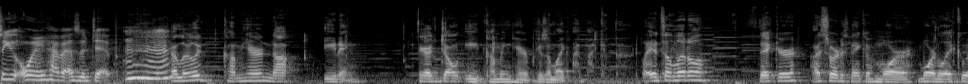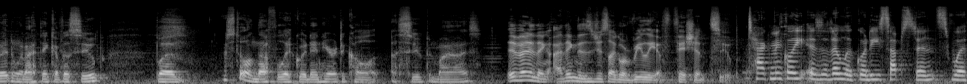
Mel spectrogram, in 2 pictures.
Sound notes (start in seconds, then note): 5.9 whispers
